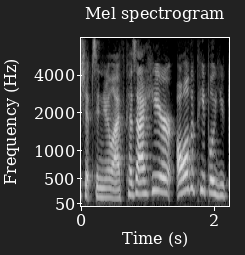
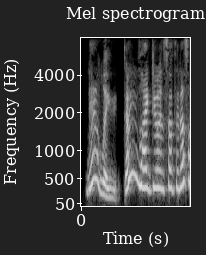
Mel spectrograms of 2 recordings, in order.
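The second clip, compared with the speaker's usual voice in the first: higher, quicker questioning voice; lightly imitated younger sister; 10 semitones higher than usual. Younger sister questions her sibling's love of work, lightly imitated. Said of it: "My youngest sister, Emily, will say".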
